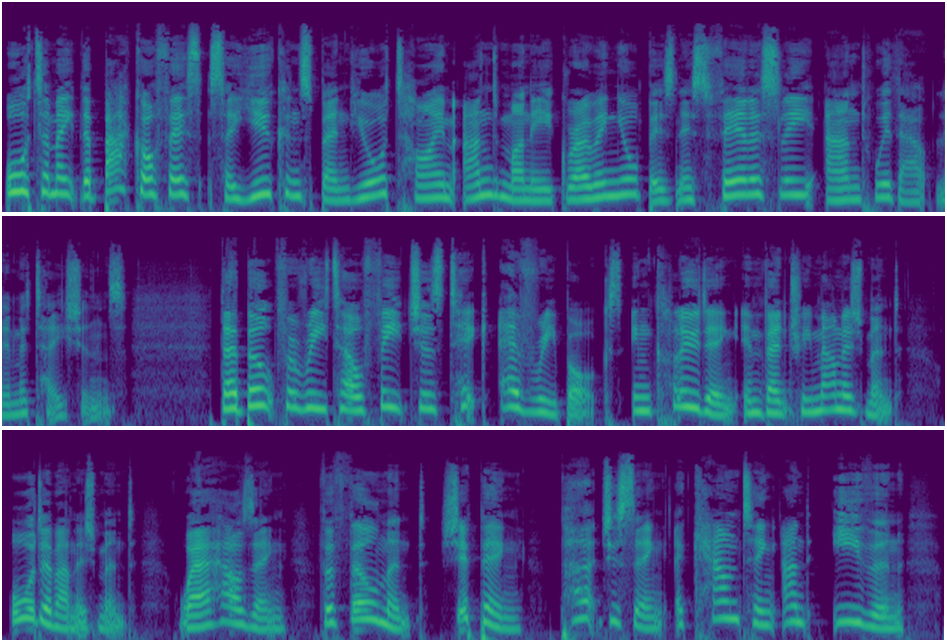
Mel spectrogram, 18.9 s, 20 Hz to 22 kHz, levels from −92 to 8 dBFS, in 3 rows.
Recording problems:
none

